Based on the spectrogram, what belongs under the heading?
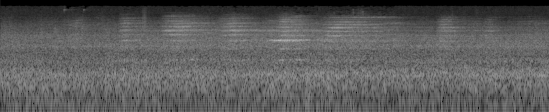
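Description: Freight wagons rolling past in a steady rumble of wheels on rail, with high-pitched wheel squeal coming and going through the middle, loudest about halfway through.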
